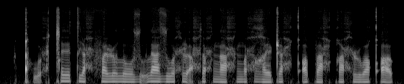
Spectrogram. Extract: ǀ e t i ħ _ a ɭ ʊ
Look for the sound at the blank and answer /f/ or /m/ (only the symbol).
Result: f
